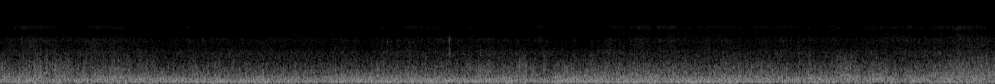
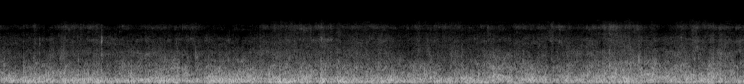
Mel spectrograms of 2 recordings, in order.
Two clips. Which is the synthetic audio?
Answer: second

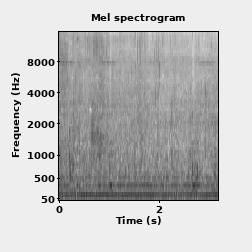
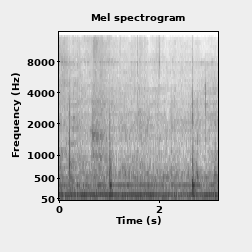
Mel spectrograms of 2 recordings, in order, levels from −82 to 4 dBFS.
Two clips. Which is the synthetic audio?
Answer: second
